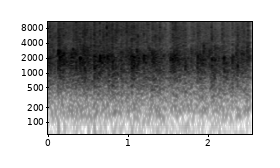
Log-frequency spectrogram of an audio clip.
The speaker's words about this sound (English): I'm confident that the audience were applauding the emotion you put into that remark and not the content.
